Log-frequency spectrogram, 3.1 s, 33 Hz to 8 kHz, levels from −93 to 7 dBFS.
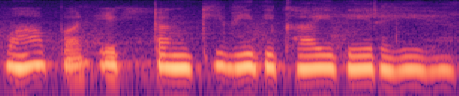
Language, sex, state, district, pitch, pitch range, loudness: Hindi, female, Madhya Pradesh, Katni, 175 Hz, 165-190 Hz, -14 LUFS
